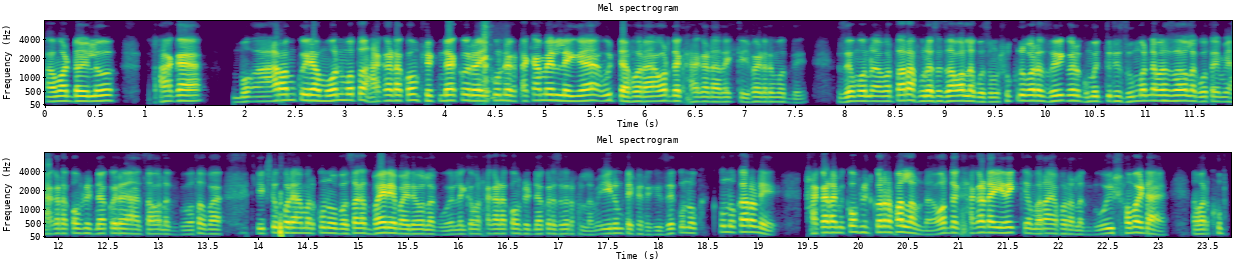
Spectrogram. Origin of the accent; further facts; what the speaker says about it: Comilla, Chittagong Division, Bangladesh; আমি আরে কুমিল্লার মানুষ তো মুতার মধ্যে এক্সপার্ট হইবই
